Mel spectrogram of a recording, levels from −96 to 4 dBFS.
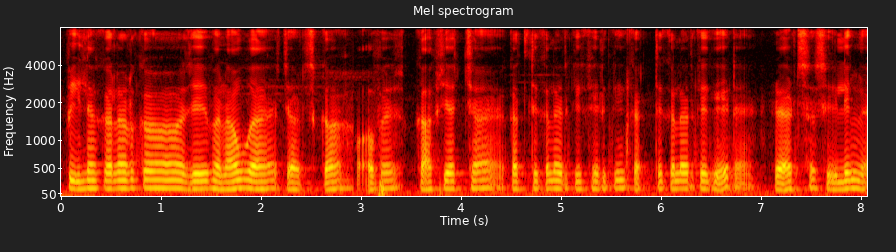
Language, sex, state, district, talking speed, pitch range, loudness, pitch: Hindi, male, Maharashtra, Pune, 185 wpm, 135-145 Hz, -31 LUFS, 140 Hz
